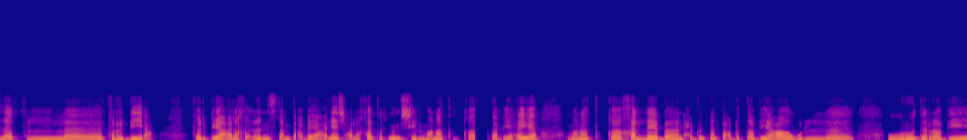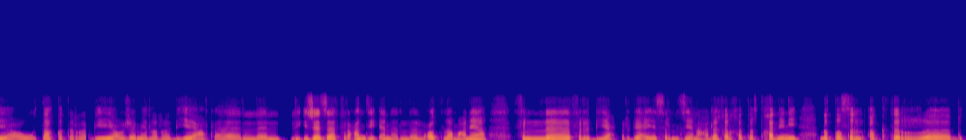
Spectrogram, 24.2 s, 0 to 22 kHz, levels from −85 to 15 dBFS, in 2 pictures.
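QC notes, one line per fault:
1.77–1.86 s, 3.69–3.78 s (before "بها علاش"), 5.93–6.11 s (after "على خاطر نمشي المناطق"), 13.16–13.22 s: lost AMR speech frames. Corrupted frames were concealed by repeating the last good pitch and spectral shape at falling gain. Single 20 ms losses give brief dips or warbles, seen as a waveform notch and smeared harmonics. The 40 ms loss is longer. The 160 ms run drops to near silence within two frames, followed by a weak, rough onset. The AMR wideband codec runs at 23.85 kbit/s, where speech is clear.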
